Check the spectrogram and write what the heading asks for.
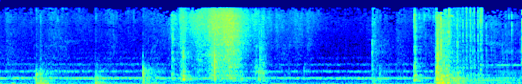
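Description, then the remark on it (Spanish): A heavy wooden chest lid is lifted open after a long cushion covering it is removed, amid a few dull knocks and thuds, with a brief soft rustle in between, over a steady low hum. “Se acerca, quita el largo cojín que cubre un arcón y lo abre.”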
